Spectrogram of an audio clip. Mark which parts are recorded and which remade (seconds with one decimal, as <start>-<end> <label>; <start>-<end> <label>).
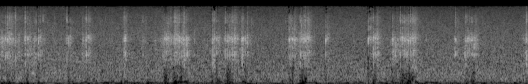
0.0-1.1 recorded; 1.1-1.7 remade; 1.7-5.3 recorded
